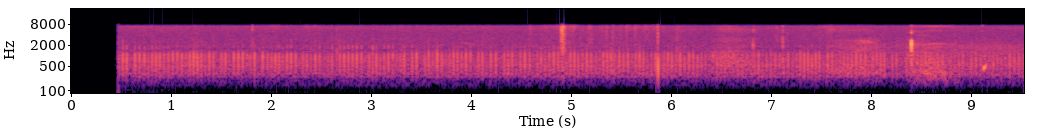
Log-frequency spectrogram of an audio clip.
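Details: Ori the cat purring, a soft continuous rapid pulsing rumble that runs steadily through the clip, with a few faint clicks and light rustling.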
